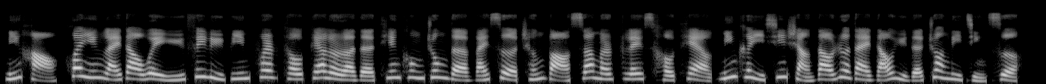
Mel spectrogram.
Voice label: Chinese Welcome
